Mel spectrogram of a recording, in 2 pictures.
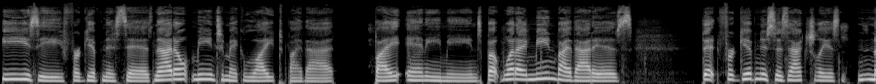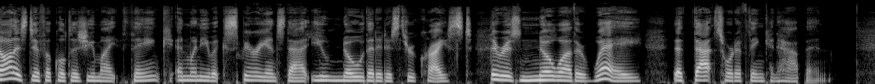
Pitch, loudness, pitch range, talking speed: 180 Hz, -19 LUFS, 165-200 Hz, 200 wpm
